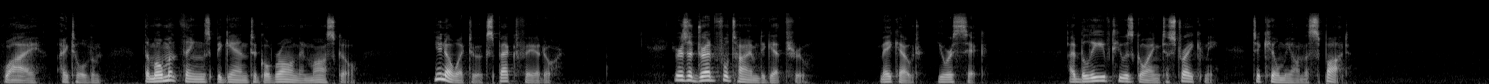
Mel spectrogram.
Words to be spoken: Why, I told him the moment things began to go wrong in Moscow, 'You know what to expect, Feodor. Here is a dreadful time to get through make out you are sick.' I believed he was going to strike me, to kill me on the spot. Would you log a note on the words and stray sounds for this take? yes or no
no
